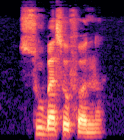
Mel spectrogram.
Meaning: sousaphone
- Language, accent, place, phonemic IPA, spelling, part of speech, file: French, France, Lyon, /su.ba.sɔ.fɔn/, soubassophone, noun, LL-Q150 (fra)-soubassophone.wav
